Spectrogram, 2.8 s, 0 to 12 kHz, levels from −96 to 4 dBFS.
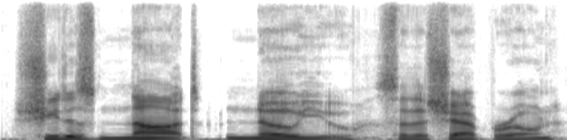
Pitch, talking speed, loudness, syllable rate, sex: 125 Hz, 170 wpm, -20 LUFS, 4.4 syllables/s, male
